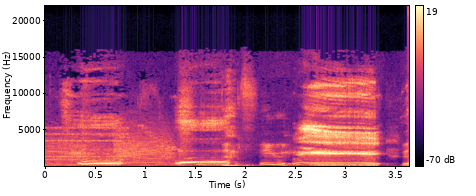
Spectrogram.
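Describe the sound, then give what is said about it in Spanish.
A man makes a few loud, drawn-out, gravelly vocal sounds, an attempted voice imitation that stretches into a groaning yawn. “Sí, me provoca un bostezo, güey.”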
